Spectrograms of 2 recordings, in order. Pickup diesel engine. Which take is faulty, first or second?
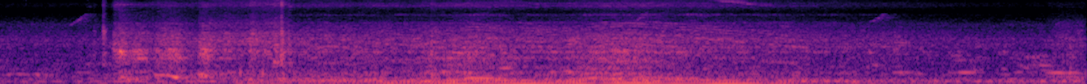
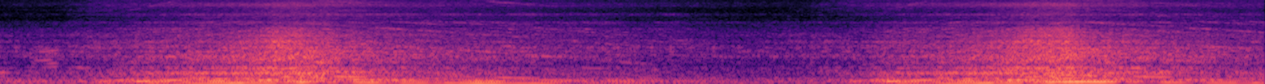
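first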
